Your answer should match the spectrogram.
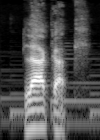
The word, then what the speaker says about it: tlacatl: ¿Pueden notar cómo esta pronunciación es como más como un chasquido? Hay que colocar la lengua tras nuestros dientes y hacer este sonido. Es la pronunciación de la TL.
